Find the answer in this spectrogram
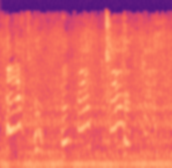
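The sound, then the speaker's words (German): A tractor engine rumbles steadily and loudly, a constant low drone running throughout while the person driving it for the first time talks over it. “Ich fahre gerade das erste Mal im Leben Traktor.”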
